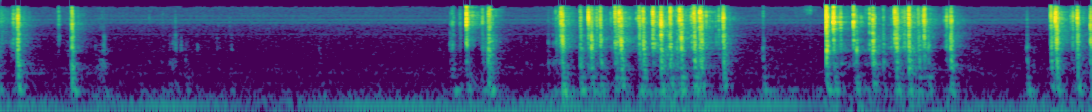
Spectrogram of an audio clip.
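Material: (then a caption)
Plastic. A pink Ajazz retro typewriter-style mechanical keyboard with round plastic keycaps is typed on with long nails and fingertips. A few sparse clicks give way to dense bursts of bright, sharp plastic key clacks with no ring, over a steady low hum.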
